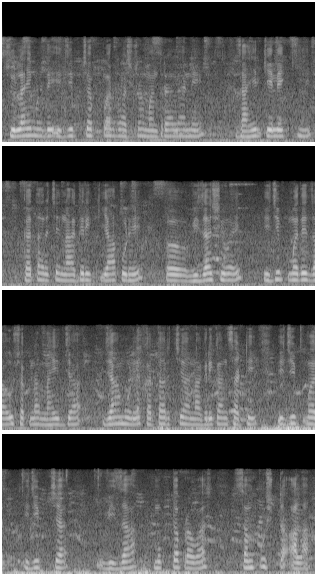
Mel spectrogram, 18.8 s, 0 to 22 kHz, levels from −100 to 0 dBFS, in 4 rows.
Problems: constant background noise, continuous background conversations, low volume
